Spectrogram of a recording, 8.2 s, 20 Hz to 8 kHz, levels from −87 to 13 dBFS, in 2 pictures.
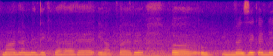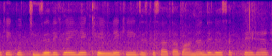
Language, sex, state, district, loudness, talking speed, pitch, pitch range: Hindi, female, Andhra Pradesh, Visakhapatnam, -19 LUFS, 190 wpm, 260 Hz, 255-270 Hz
